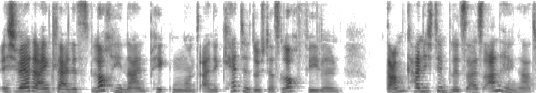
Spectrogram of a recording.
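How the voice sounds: Intonation stays lively throughout this natural reading voice.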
